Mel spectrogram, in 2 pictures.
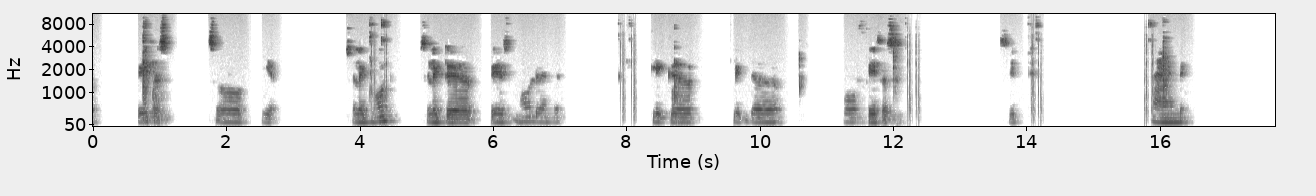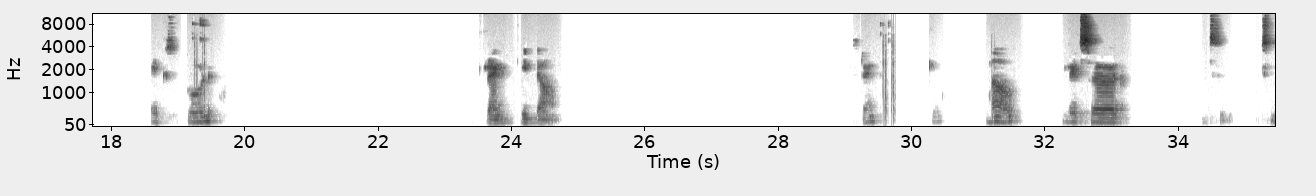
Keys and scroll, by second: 21.5 e.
